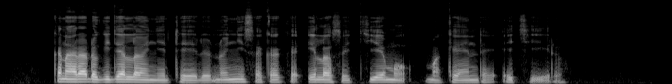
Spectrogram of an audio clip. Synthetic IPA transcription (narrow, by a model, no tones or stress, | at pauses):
kanaɾadɔɡɪd͡ʒalɔɲetʰedonoɲisa̰kaka̰ʔɪlɔsɔt͡ʃjemo̰ | makɛndɛʔet͡ʃḭɾo̰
